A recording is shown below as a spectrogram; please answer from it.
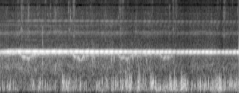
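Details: A frog's love song: a sustained, piercing, steady trill under a busy wash of low crackling and rustling noise, with faint wavering notes from other callers beneath.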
